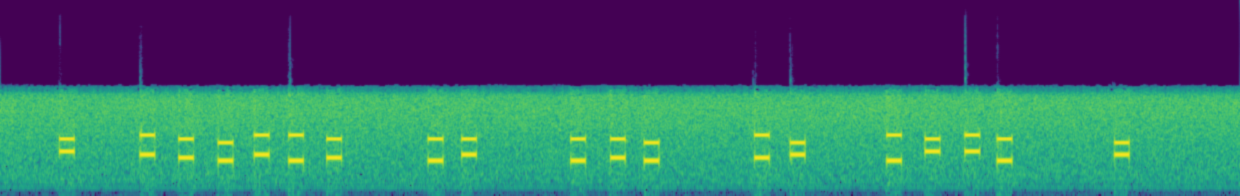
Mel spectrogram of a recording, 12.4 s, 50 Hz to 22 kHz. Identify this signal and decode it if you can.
DTMF, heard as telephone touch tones, dialled by hand, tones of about 150 ms. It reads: 0 951935 28 251 67 30#2 7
